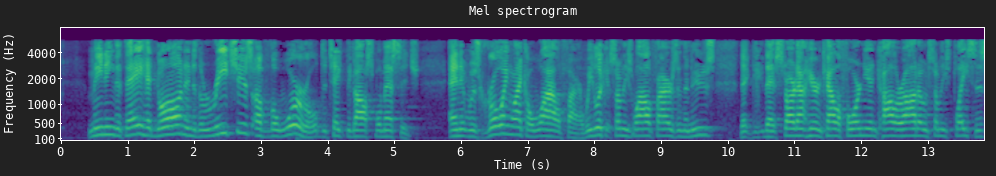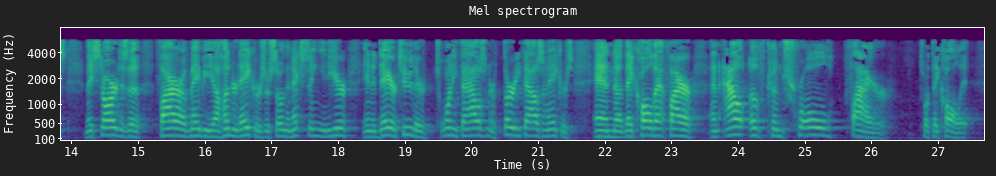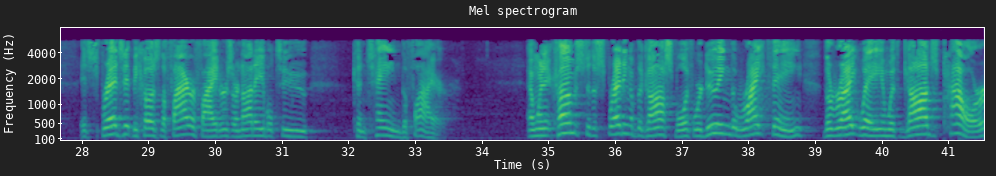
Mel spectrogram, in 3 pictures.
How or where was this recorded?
large echoing room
